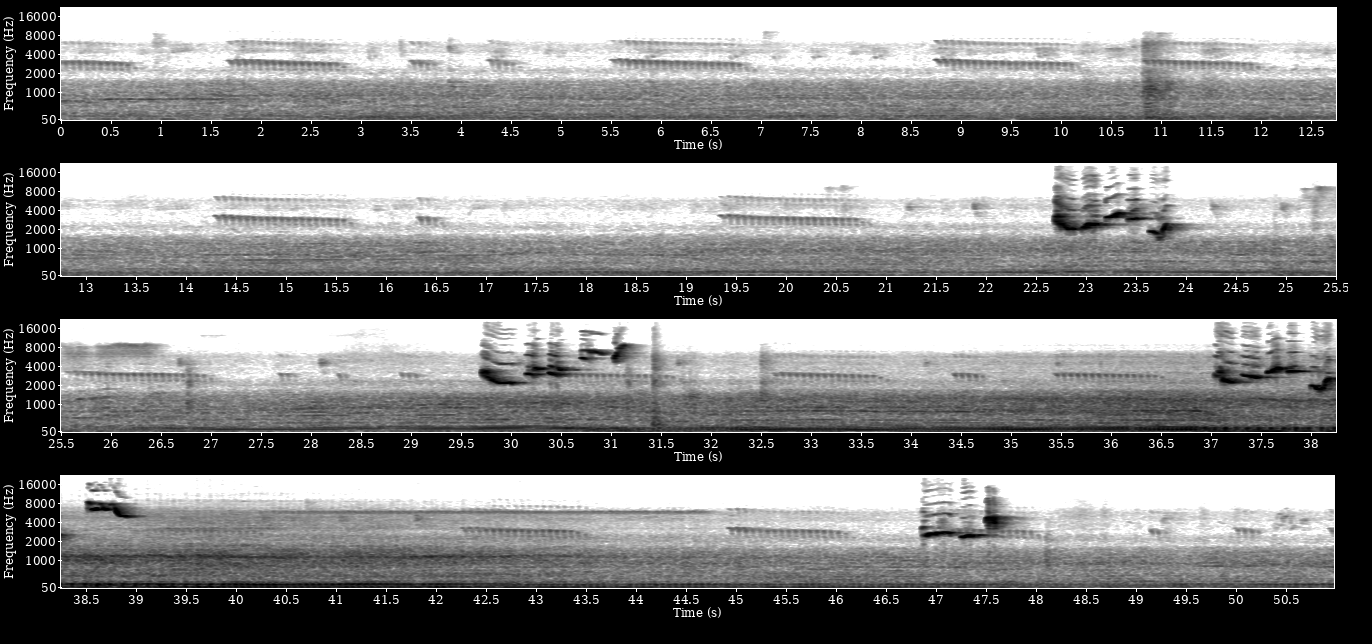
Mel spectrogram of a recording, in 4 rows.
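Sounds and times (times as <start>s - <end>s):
thrush whistled song: 22.7s - 24.1s, 29.7s - 31.4s, 37.0s - 39.5s, 40.1s - 46.1s, 46.8s - 48.0s.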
